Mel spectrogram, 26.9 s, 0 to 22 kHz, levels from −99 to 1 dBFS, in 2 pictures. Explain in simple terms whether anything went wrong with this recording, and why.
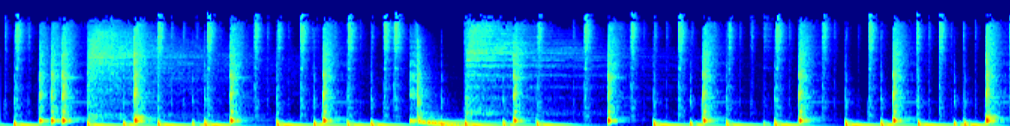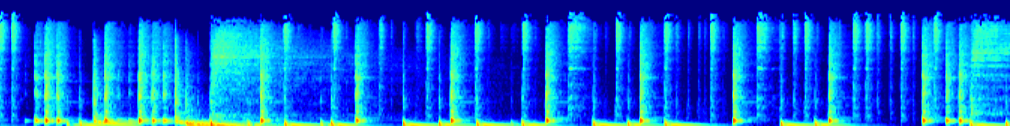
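The music sounds dull and gurgly from start to finish, with nothing above 14.3 kHz, likely from heavy MP2 compression switching off upper bands and coarsening the rest.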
